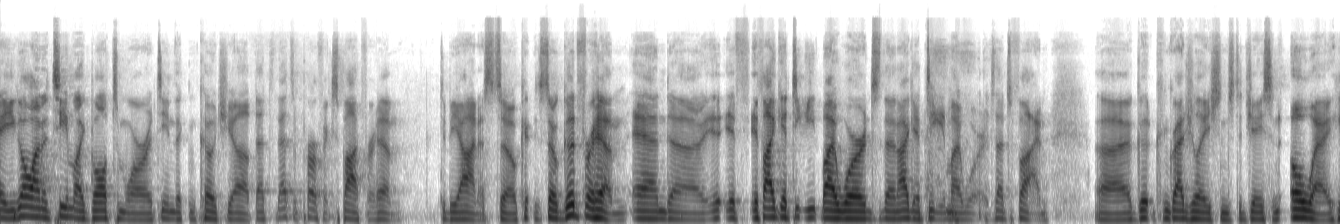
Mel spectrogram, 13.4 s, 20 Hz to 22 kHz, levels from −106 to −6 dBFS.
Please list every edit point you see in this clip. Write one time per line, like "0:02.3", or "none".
none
